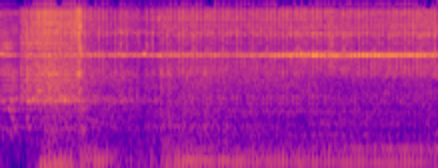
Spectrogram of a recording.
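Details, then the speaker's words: Carbureted truck, fan belt removed (alternator out of adjustment, belt glazed). It fires and settles to idle with a thin, steady high squeal that persists without the belt: clutch thrust bearing, checked by pressing the clutch. "Why do we want to squeak in there? Thrust bearing. Put your foot on the clutch."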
